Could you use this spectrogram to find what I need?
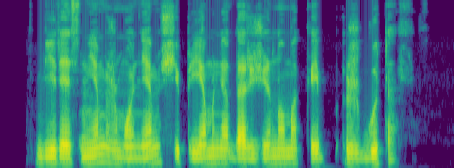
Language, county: Lithuanian, Vilnius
